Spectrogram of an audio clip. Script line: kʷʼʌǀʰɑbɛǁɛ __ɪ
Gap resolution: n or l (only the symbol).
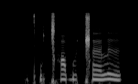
l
